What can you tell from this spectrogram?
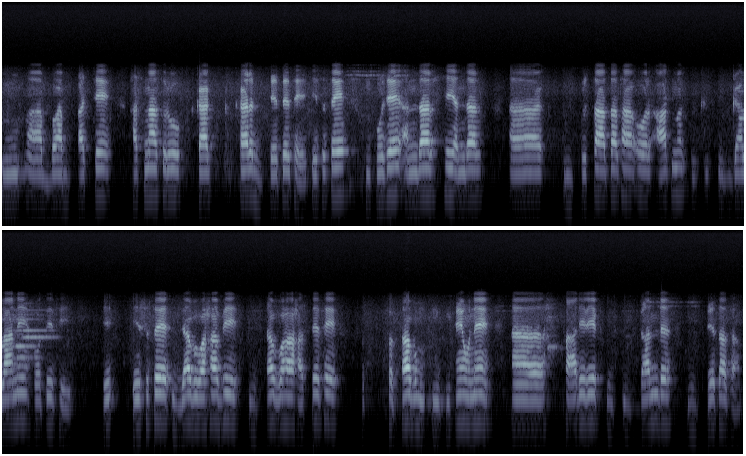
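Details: Young male teacher who has stammered since about age six; stuttering.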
